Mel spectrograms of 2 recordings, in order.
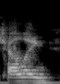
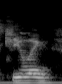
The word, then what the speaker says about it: Keeling: I want to mention the fact that I've been saying it. Kelling. Undoubtedly, the correct pronunciation is Keeling.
